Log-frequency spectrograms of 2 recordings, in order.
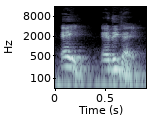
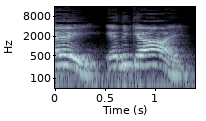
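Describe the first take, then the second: First: It is said in a casual, everyday way. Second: It is said in an exaggerated, stagey way. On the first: This is how people normally call someone. The speaker calls it right. "Casually ডাকলে আমরা কিন্তু ডাকবো" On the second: It sounds like a folk stage play. The speaker calls it wrong. "যাত্রার মতো শোনাচ্ছে না একটু?"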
